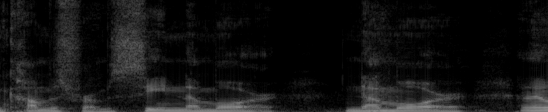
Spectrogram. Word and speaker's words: Namor: what the hell so for me I pronounce it no more because I'm sticking with what actually culturally's name is but I just found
